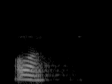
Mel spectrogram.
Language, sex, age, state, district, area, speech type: Nepali, female, 18-30, West Bengal, Kalimpong, rural, conversation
